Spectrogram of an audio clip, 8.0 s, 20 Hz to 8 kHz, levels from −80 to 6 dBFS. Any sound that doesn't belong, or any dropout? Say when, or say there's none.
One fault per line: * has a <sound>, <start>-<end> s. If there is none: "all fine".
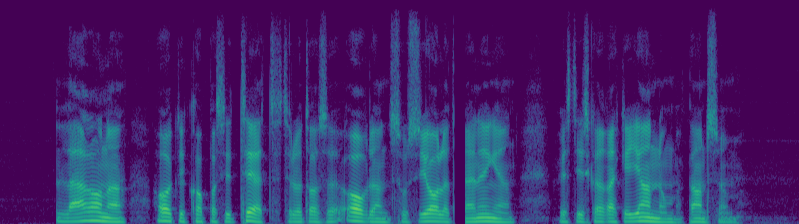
* has a dropout, 4.5-4.7 s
